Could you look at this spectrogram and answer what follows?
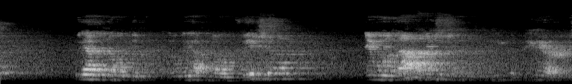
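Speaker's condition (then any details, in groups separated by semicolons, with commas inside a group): No condition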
